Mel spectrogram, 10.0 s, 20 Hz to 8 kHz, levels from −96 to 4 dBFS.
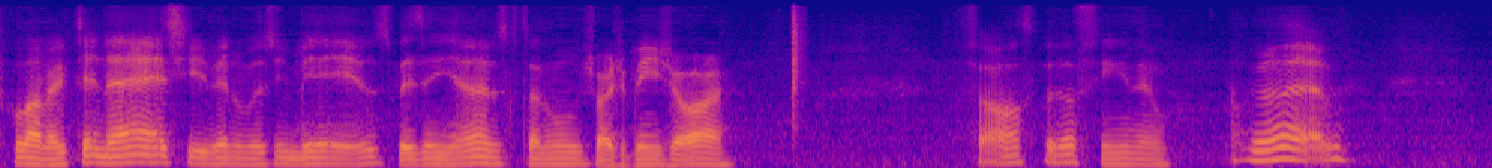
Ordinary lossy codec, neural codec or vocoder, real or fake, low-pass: AAC, 32 kbps; codec, 16 kHz, 0.7 kbps, FocalCodec; fake; 7.2 kHz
